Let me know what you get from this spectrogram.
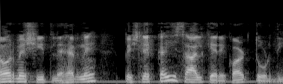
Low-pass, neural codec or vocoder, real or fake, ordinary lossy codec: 7.2 kHz; none; real; AAC, 32 kbps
